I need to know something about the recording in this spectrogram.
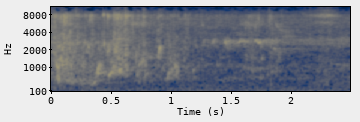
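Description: Pool water splashing and lapping as a swimmer moves at the pool's edge, with a cluster of small splashes in the first second that settles into gentle lapping.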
